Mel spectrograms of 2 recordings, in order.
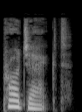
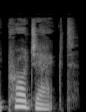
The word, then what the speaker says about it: project: In this case, the stress goes in the second syllable. As you can see, it's not project. When it's a verb, it should be project.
